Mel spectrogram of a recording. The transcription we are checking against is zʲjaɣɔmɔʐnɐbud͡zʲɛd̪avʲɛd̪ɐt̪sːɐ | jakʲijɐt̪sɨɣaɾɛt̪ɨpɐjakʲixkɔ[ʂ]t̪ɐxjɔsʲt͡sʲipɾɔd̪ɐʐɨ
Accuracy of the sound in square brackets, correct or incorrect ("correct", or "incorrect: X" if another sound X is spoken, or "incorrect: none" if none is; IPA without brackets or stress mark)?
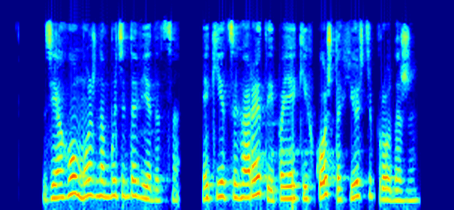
correct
